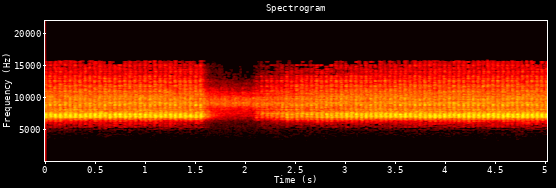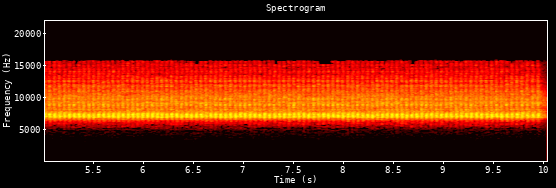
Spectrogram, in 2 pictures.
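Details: Grasshoppers give a high, hissing trill made of rapid, regular pulses. It drops away for about a second early on, then slowly builds back to a steady, unbroken drone.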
